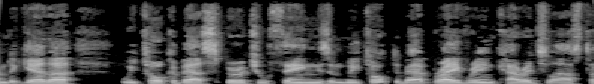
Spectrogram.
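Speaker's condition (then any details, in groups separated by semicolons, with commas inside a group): No condition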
